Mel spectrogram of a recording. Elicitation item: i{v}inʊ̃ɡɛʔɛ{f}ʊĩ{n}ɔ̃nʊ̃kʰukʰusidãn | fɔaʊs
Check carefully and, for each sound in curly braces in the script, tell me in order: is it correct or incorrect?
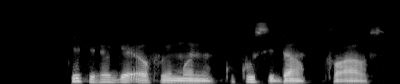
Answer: incorrect: f, correct, incorrect: m

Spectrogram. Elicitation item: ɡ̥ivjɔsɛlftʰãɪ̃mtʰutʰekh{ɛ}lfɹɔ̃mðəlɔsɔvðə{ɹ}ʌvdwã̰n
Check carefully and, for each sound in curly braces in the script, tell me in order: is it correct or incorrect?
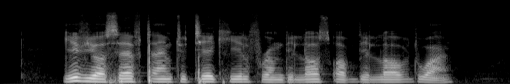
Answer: incorrect: i, incorrect: l

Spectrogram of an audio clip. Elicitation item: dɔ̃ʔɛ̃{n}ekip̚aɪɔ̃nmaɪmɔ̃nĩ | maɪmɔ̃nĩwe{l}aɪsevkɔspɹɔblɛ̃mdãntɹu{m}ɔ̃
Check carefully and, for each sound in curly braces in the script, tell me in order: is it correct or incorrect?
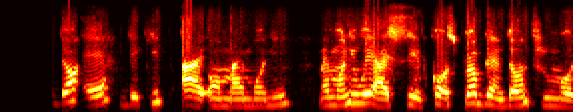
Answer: incorrect: d, incorrect: none, correct

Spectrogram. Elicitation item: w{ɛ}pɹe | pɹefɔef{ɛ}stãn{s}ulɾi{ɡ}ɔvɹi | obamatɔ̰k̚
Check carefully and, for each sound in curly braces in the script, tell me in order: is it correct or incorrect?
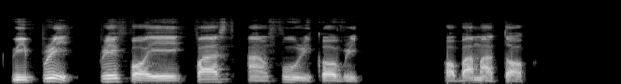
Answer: incorrect: i, incorrect: a, incorrect: f, incorrect: k

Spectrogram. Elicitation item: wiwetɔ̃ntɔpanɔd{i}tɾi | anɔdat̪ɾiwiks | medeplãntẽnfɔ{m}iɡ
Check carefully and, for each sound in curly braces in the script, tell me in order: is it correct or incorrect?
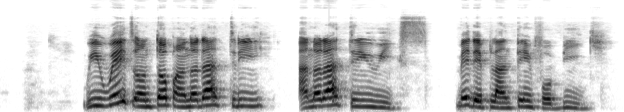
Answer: incorrect: a, incorrect: b

